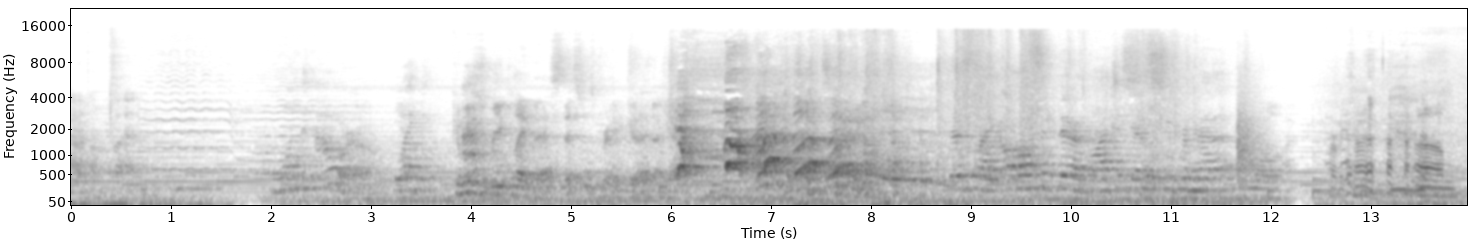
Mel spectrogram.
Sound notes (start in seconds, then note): 5.9 participants laughing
